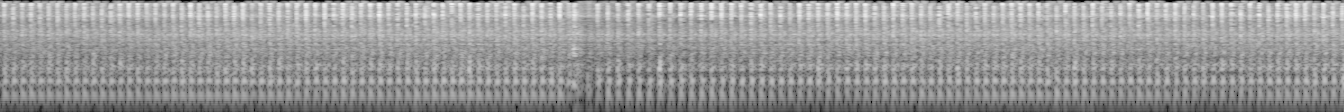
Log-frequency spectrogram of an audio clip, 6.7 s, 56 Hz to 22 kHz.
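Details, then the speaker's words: 1989 Yamaha Big Bear 350 that sat over 10 years: lumpy single-cylinder idle with no knocking, then backfiring and stumbling on a touch of throttle until it dies; timing was checked as perfect and the chain is tight, with a possible exhaust leak. "She doesn't want throttle at all right now, but it idles beautifully. So, it's still idling pretty good. I can give her a touch of throttle. Then she starts backfiring and it will die."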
